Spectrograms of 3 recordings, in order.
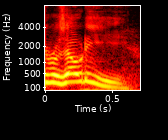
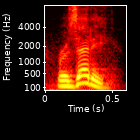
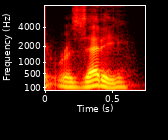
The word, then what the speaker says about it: Rosetti: do appreciate it boom Tony rosti Rosetti sorry Tony sorry Tony I butchered your name Tony Rosetti I'll say your name right thank you for subscribing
